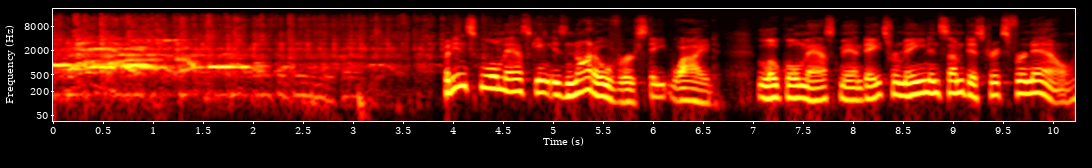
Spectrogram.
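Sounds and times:
whoops and shouts: 0:00.0 - 0:02.3
crowd of parents cheering: 0:00.0 - 0:06.2
speech: 0:03.9 - 0:10.2.

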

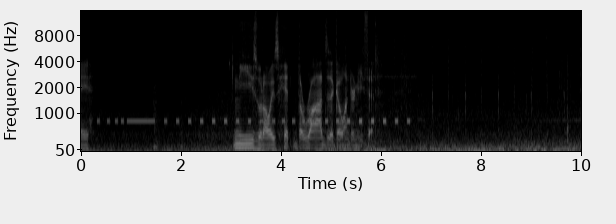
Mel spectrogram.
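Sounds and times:
speech: 0:00.0 - 0:00.4, 0:03.0 - 0:06.1
car engine and road rumble inside a car driven on left-side hand controls: 0:00.0 - 0:10.0
light regular clicks: 0:06.2 - 0:10.0.

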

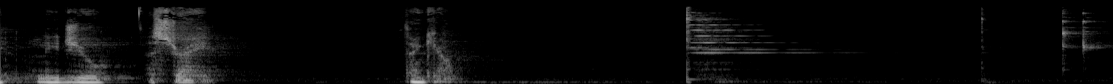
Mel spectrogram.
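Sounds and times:
speech: 0:00.4 - 0:02.2, 0:04.0 - 0:04.6
glass clinks: 0:06.8 - 0:09.1, 0:10.6 - 0:11.1
glass struck with a hard object: 0:06.8 - 0:09.1.

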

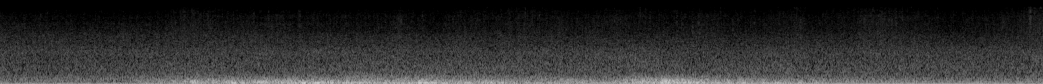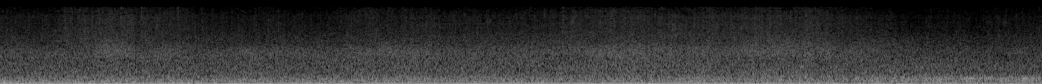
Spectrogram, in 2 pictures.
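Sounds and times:
steady rain: 0:00.0 - 0:20.8
deep rolling thunder: 0:01.8 - 0:08.3.

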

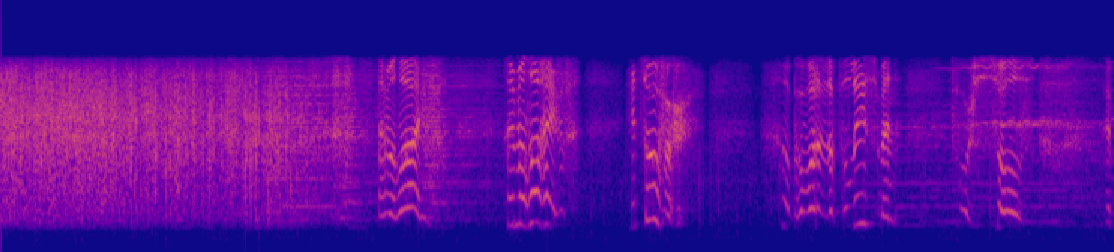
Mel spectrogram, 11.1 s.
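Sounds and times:
car crashing and exploding in ravine: 0:00.0 - 0:04.6
speech: 0:04.0 - 0:07.0, 0:07.8 - 0:11.1.

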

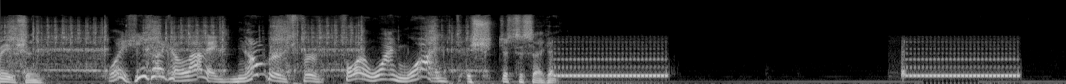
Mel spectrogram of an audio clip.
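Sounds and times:
speech: 0:00.0 - 0:05.8
faint low hum on the telephone line: 0:05.4 - 0:10.6
telephone ringback tone: 0:05.6 - 0:06.7, 0:09.0 - 0:10.2.

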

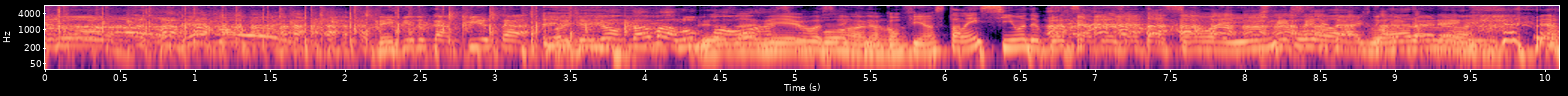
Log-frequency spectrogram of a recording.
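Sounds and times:
loud excited voices and cheering calls: 0:00.0 - 0:02.4
studio hosts clapping: 0:00.0 - 0:04.6
laughter: 0:00.1 - 0:04.4, 0:06.7 - 0:10.0
speech: 0:01.4 - 0:10.0.

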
